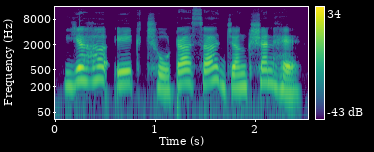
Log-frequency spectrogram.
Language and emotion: Hindi, neutral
